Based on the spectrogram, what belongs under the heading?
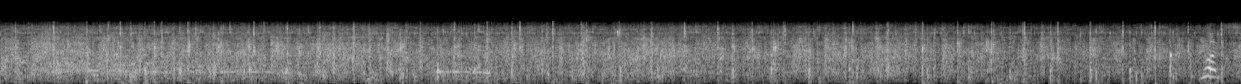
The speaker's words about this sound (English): It is a fantastic gift, so please give a large round of applause.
